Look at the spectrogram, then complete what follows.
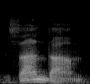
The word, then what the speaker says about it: Zaandam: That's spelled Z as in zebra, A-A-N, D as in David, A-M as in Mary, Zaandam.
